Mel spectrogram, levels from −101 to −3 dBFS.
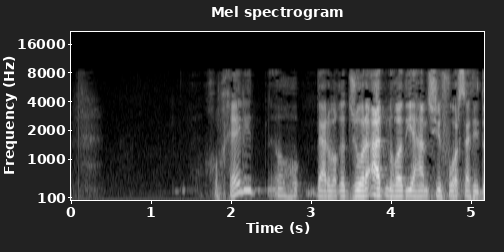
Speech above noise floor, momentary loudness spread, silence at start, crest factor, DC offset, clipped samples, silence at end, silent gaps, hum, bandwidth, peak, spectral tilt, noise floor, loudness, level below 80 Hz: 47 dB; 19 LU; 1.8 s; 26 dB; under 0.1%; under 0.1%; 0 s; none; none; 8.4 kHz; -4 dBFS; -4.5 dB/octave; -73 dBFS; -25 LUFS; -66 dBFS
